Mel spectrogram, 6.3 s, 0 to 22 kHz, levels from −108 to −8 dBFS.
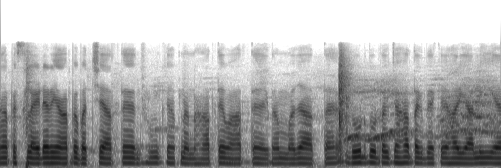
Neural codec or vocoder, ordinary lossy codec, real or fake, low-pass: none; none; real; none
